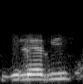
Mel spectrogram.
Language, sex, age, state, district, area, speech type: Maithili, female, 60+, Bihar, Araria, rural, conversation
